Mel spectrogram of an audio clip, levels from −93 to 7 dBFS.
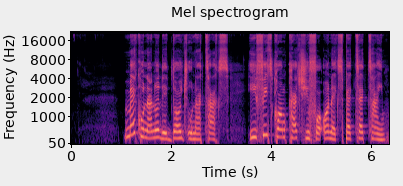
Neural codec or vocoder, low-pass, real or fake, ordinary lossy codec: none; none; real; none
